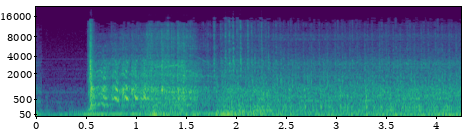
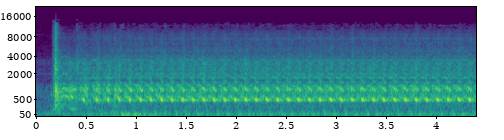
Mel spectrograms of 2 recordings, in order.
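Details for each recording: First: Older VW Polo 1.4 petrol with a no-start, after troubleshooting: a short crank, then it catches at once and settles into a steady, even idle with no misfire; now starts normally. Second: Older VW Polo 1.4 petrol that won't start: two cranking bursts of about five and two and a half seconds, starter chugging evenly but never catching; spark to be checked next, cause not yet found.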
